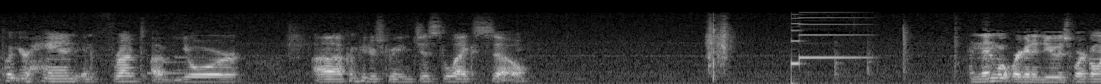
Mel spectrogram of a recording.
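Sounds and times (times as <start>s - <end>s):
ringing electronic beep: 7.9s - 8.8s.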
